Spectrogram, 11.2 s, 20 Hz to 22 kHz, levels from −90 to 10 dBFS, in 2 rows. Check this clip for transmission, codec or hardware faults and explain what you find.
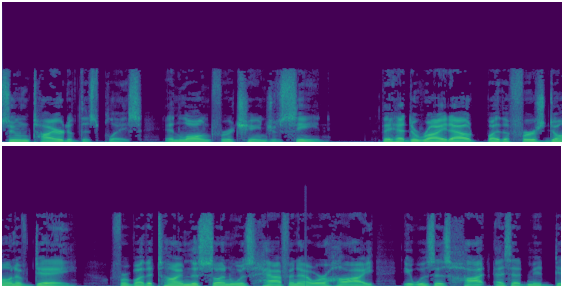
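There is one fault: a gap between chunks, heard twice in the speech, at 3.62 s and 8.63 s. Each is a brief hard-edged hole of about 7 ms, heard as a short hole or dip rather than a pause. The two holes sit exactly 5 s apart, which points to audio carried in 5-second chunks with a sliver of silence inserted at each join. Nothing is lost; the flow is simply broken at the boundaries.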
